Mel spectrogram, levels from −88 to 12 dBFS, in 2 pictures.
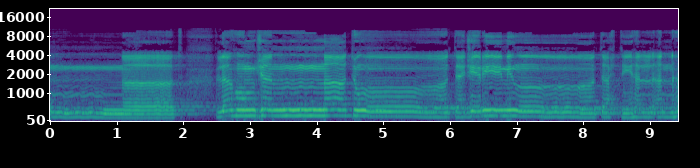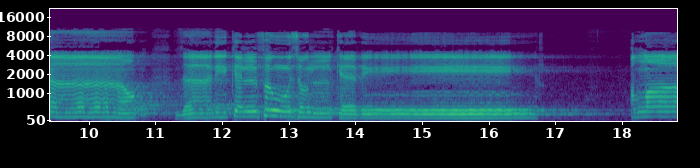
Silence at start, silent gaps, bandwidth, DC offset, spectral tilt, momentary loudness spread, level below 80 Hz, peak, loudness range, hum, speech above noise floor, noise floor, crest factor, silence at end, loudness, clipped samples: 0 s; none; 11 kHz; under 0.1%; -3 dB/octave; 10 LU; -62 dBFS; -8 dBFS; 2 LU; none; 35 dB; -58 dBFS; 16 dB; 0 s; -22 LUFS; under 0.1%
